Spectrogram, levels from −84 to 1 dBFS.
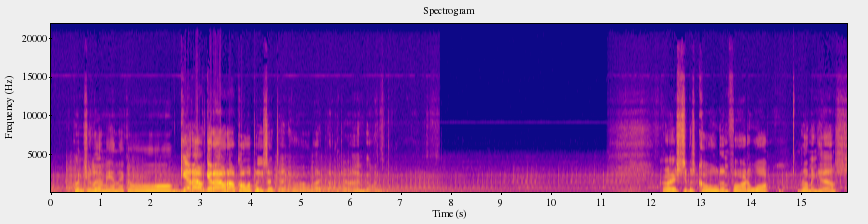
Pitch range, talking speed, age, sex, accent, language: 95-120 Hz, 120 wpm, 60-79, male, American, Italian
